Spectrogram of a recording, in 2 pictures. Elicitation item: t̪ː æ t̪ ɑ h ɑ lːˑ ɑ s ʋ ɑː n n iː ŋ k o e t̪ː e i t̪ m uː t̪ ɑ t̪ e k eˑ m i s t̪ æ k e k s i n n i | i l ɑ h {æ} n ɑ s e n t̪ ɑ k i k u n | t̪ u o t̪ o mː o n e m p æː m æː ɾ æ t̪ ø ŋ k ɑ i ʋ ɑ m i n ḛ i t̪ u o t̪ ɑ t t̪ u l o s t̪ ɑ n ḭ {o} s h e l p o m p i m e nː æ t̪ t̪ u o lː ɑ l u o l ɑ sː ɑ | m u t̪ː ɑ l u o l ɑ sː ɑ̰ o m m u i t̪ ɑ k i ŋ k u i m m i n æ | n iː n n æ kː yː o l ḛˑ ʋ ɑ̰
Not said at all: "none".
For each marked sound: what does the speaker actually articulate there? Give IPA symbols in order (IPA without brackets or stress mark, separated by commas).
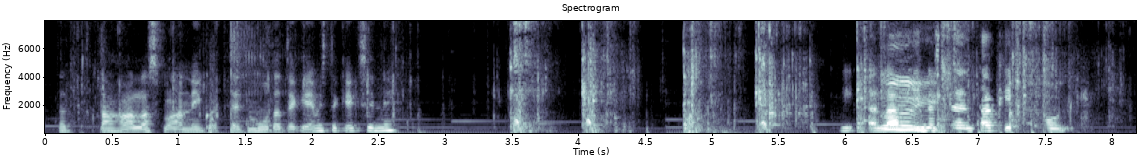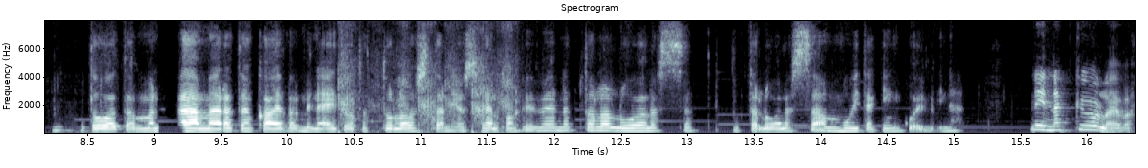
i, o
